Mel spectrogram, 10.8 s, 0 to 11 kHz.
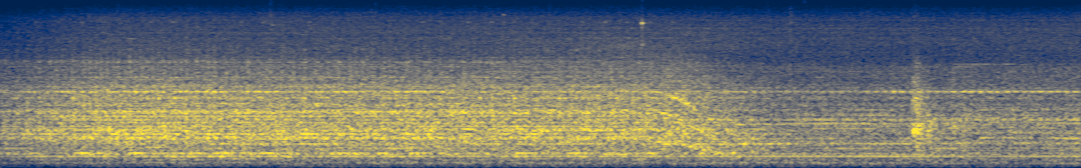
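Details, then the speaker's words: TOS B40 16x41 toolroom lathe run at its top spindle speed of 2000 RPM (range 22.4–2000 RPM, 24 speeds): an even, steady gear and spindle hum with no knocks or grinding, then a smooth coast-down. It sounds healthy. "It's 2,000 RPM. 2,000 RPM, big guns. All right. Well, that sounds great."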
